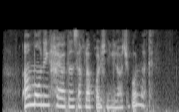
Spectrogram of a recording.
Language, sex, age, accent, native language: Uzbek, female, 18-24, Farg'ona, Uzbek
